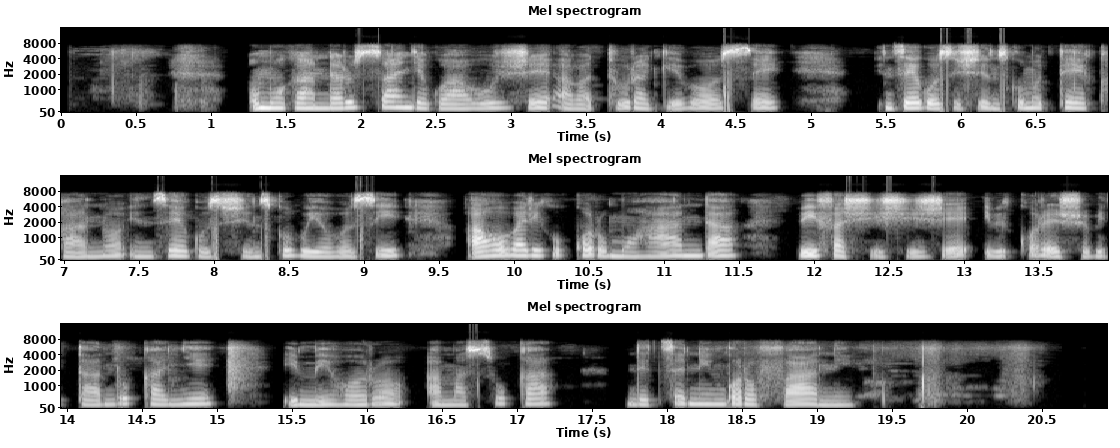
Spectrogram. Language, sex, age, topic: Kinyarwanda, female, 36-49, government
